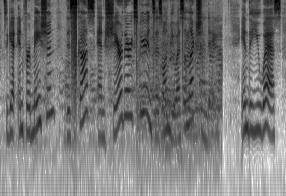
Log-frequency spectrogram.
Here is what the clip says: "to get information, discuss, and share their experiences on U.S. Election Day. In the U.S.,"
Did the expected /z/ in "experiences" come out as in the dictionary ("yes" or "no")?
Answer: yes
